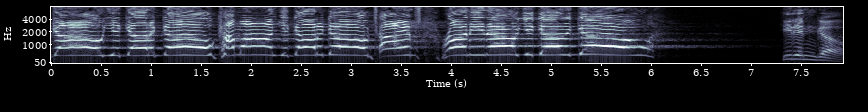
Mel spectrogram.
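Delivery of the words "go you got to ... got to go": drawn-out, loud, high scream. Recalling yelling at your son as the clock wound down; retelling own screaming. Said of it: "and I'm screaming".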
